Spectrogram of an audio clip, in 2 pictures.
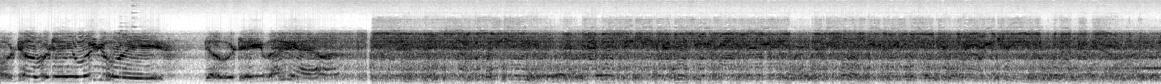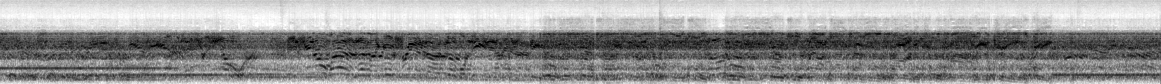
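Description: Garbled, distant voices break through over a radio loudspeaker.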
